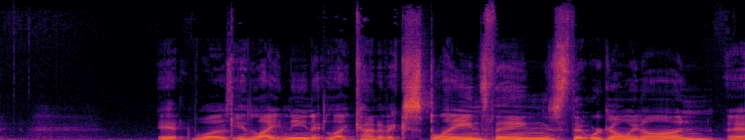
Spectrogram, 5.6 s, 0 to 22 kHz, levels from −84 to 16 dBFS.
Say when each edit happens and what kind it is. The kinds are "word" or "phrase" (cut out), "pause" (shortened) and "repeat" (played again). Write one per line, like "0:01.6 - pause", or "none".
0:01.7 - word
0:02.4 - word
0:03.6 - word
